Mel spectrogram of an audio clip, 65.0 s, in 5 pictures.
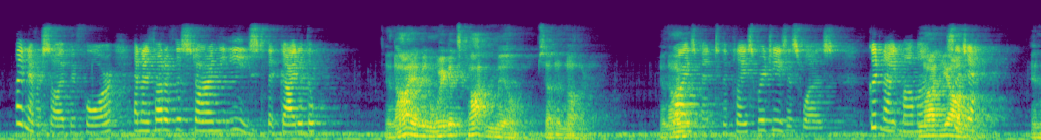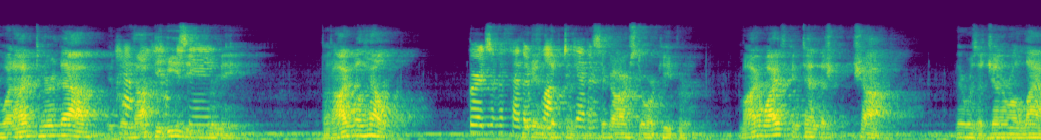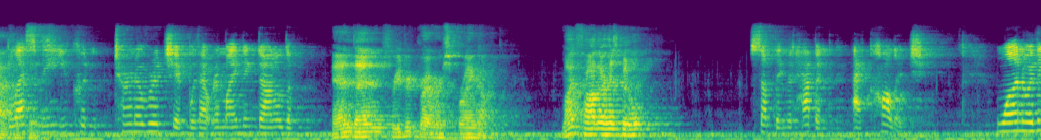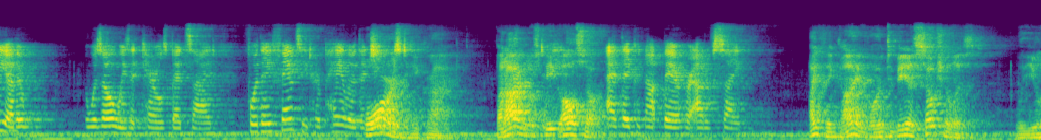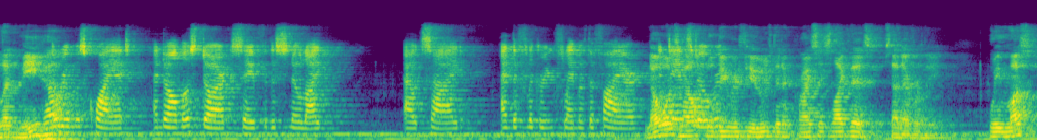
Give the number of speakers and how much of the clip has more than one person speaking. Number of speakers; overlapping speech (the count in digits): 2, about 11%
